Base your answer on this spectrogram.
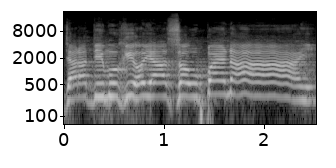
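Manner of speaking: fiery preacher-style voice, loud, high, thundering.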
